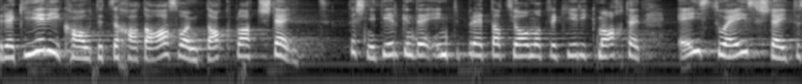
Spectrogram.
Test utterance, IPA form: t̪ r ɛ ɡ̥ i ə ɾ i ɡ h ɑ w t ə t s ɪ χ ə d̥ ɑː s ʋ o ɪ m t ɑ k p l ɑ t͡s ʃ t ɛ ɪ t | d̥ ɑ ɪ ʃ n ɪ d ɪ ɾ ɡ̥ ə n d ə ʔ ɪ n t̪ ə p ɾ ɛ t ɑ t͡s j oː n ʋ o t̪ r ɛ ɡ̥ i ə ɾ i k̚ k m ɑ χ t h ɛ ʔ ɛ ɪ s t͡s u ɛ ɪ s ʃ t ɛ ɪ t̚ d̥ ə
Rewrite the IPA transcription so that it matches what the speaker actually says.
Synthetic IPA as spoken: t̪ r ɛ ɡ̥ i ə ɾ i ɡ h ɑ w t ə t s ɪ χ ɑ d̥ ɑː s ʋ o ɪ m t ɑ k p l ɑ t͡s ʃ t ɛ ɪ t | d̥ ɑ ɪ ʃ n ɪ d ɪ ɾ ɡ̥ ə n d ə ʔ ɪ n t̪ ə p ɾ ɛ t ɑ t͡s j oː n ʋ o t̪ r ɛ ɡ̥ i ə ɾ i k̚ k m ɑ χ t h ɛ t ɛ ɪ s t͡s u ɛ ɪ s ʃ t ɛ ɪ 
